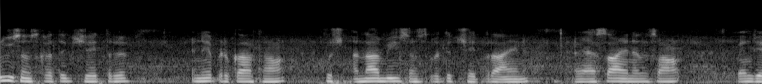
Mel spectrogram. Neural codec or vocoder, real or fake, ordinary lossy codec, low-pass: codec, 16 kHz, 4 kbps, X-Codec, HuBERT features, trained on LibriSpeech; fake; AAC, 32 kbps; 5.4 kHz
